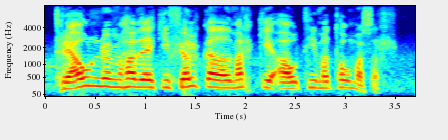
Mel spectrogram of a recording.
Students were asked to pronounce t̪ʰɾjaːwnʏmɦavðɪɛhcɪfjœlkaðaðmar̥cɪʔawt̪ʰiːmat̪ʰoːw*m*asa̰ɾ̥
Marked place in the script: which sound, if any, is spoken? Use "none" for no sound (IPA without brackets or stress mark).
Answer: m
